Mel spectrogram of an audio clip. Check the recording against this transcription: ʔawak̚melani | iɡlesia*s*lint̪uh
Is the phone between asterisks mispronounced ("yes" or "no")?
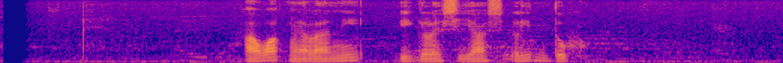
no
